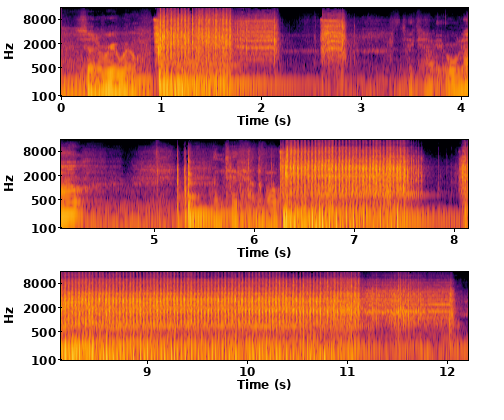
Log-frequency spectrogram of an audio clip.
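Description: A cordless impact wrench whirs in loud bursts, rattling on wheel nuts.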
